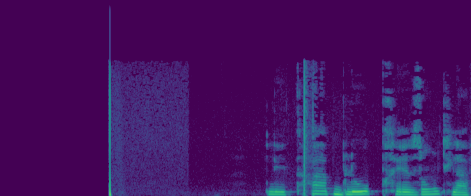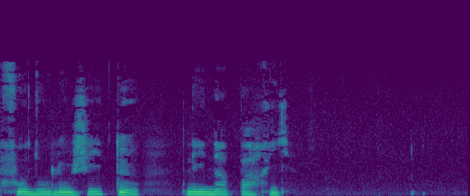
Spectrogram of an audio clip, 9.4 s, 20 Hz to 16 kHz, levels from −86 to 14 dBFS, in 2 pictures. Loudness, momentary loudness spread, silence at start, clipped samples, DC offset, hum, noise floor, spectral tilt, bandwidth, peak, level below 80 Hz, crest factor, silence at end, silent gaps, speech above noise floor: -23 LUFS; 10 LU; 1.1 s; under 0.1%; under 0.1%; none; -67 dBFS; -6 dB/octave; 11.5 kHz; 0 dBFS; -54 dBFS; 24 dB; 1.85 s; none; 45 dB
